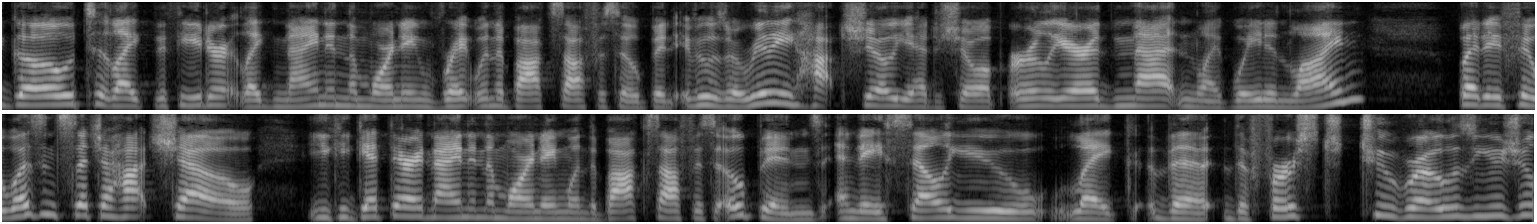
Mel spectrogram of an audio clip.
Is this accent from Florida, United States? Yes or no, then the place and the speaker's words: yes; Miami, Florida, United States; now in New York, United States; I grew up in Miami, Florida, though, and I'm a theater nerd through and through.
